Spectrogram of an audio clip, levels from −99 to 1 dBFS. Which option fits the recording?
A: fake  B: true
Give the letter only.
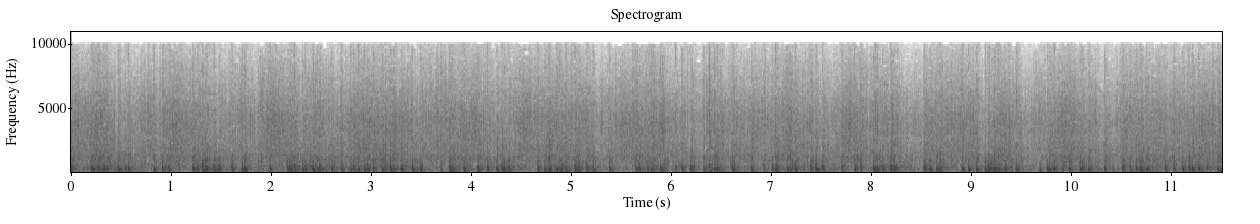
B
